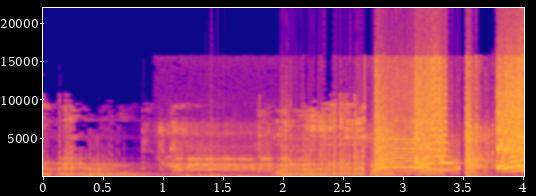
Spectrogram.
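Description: Loud roaring and growling voice for a cartoon monster, wavering in pitch, rising to higher-pitched cries twice in the last second or so.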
